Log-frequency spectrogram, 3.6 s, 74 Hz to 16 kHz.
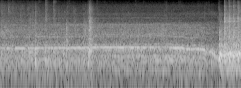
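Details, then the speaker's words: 2021 Columbus 298RLC RV bed slide-out operated in very cold weather: steady motor whine, then a rapid fluttering ratchet as the slide hits its stop and the clutch slips; normal end-of-travel, release the button. "When you hear that ratcheting sound, you just take your finger off the button."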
